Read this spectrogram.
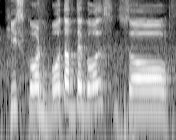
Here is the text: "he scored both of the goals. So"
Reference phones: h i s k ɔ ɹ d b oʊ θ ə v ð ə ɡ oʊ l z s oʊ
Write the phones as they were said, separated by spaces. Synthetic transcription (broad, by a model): h i s k ɔ ɹ d b oʊ t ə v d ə ɡ oʊ l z s oʊ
